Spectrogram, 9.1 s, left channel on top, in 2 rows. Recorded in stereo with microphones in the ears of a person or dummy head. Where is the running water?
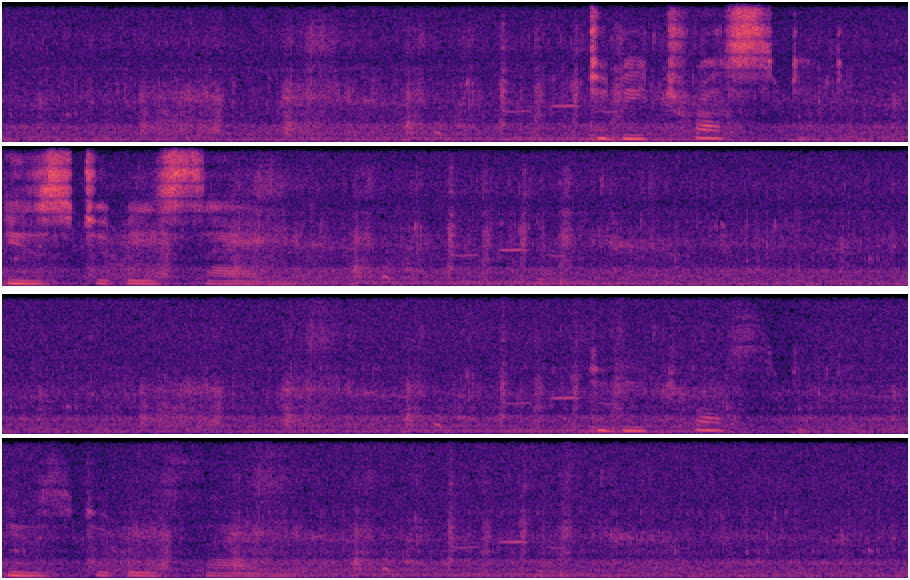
5° left (ahead or behind).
